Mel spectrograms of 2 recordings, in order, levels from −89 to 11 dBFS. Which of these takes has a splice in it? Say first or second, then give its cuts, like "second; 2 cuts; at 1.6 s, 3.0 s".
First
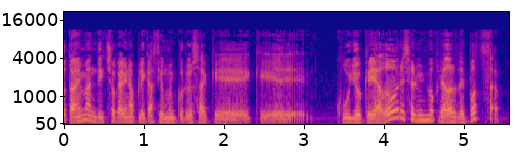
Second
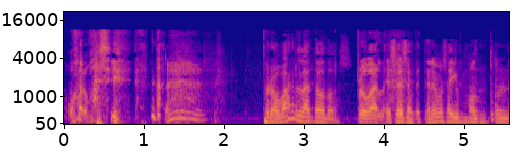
second; 2 cuts; at 1.3 s, 4.0 s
